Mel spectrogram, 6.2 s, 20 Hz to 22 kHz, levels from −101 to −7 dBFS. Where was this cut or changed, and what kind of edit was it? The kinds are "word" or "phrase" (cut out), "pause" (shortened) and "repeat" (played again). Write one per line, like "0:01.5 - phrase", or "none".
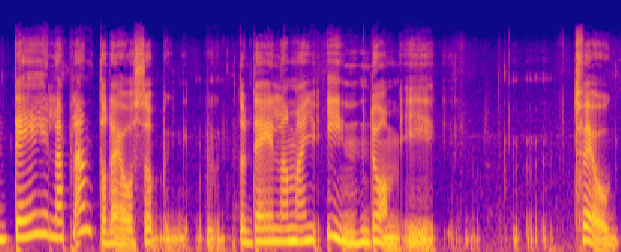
0:02.3 - phrase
